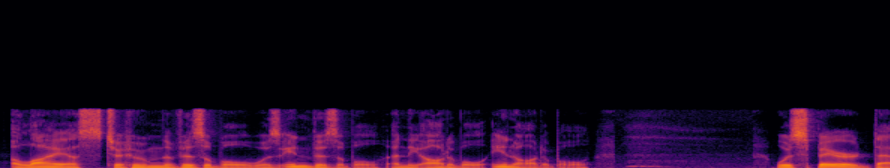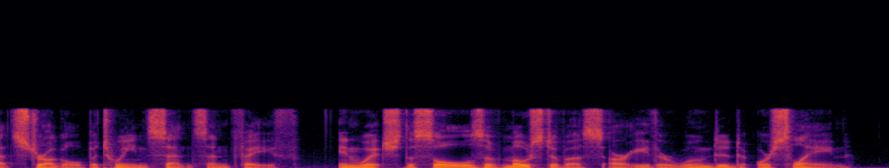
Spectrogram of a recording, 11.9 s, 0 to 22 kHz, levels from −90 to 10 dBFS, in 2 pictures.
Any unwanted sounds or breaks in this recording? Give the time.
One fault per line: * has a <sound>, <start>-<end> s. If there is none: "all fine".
* has a sigh, 4.1-5.0 s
